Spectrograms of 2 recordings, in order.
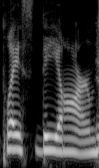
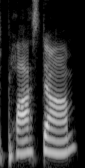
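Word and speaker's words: Place d'Armes: you last time and it's not pronounced place the arms it looks like it should be placed a arms but it's pasta and at least that's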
